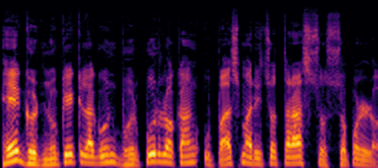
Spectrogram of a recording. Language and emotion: Goan Konkani, neutral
